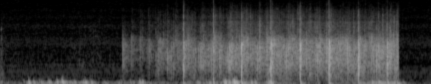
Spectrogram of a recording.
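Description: Audience applauding: a few faint low knocks, then clapping that starts about a second in, builds, and cuts off suddenly at the end.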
